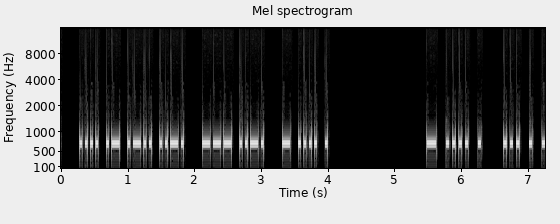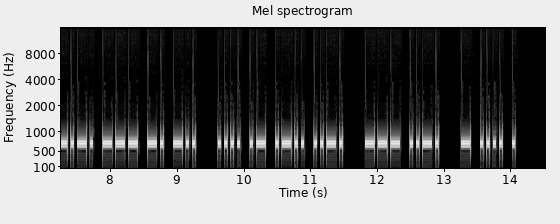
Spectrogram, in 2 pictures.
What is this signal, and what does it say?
Morse code, heard as a keyed tone, about 25 wpm, 700 Hz. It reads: HALF OF THE THE SECOND HALF OF THE
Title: Speed-Racing - Sets of 5 Words 25wpm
